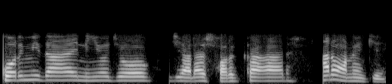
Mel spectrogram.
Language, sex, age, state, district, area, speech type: Bengali, male, 18-30, West Bengal, Howrah, urban, conversation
